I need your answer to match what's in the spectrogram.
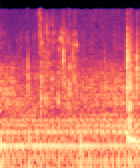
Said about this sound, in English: I'm having a swig of Coke.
